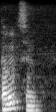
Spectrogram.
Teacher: um brasileiro que fala tanzen, que nasaliza a vogal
